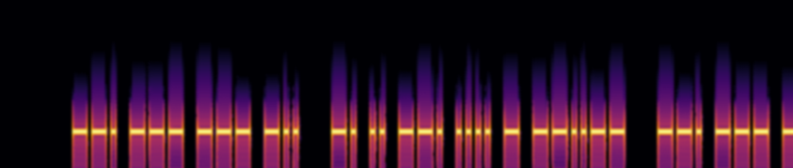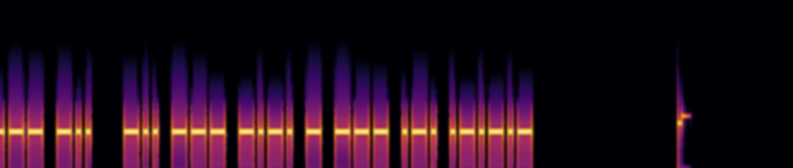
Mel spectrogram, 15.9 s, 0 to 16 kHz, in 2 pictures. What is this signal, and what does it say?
Morse code, heard as a keyed tone, about 25 wpm, 700 Hz. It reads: GOOD NIGHT, GOOD DOCTOR.
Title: Sentences from Top 1500 Words 25wpm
